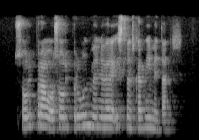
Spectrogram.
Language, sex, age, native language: Icelandic, female, 60-69, Icelandic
